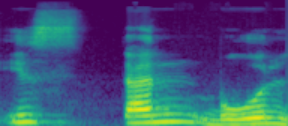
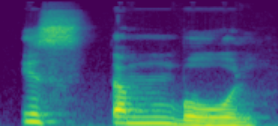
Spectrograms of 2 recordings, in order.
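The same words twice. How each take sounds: First: استنبول said as is-tan-bol with a clear n; as written. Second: استنبول said slowly as is-tam-bol; n turned to m. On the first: Teacher shows the spelling, distinct n in استنبول. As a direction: split استنبول into parts, keep the n before bol. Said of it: "لکھنے میں آتا ہے". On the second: Teacher gives another Urdu example, m sound in استنبول. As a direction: hum an m before the b in استنبول. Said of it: "نون کی جگہ پہ میم کی آواز". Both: Shown as a demonstration.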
